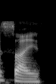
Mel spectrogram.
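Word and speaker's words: science: यदि ई और आई से पहले और एस के बाद सी हो तो सी साइलेंट होता है। फॉर एग्जांपल के लिए जैसे साइंस दोस्तों यहां पे एस के बाद सी आया है इसलिए सी साइलेंट होगा।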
